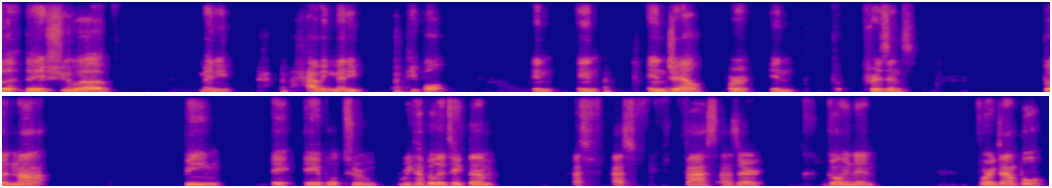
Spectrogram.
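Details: Student answering interview questions in a fluency speech sample for a communication disorders class, with repeated words; stuttering (disfluent speech).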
